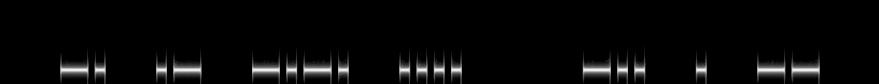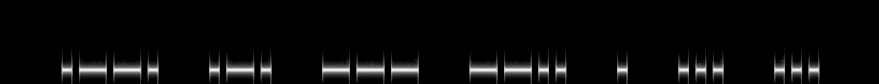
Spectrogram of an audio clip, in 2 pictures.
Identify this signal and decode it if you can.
Morse code, heard as a keyed tone, about 14 wpm, spaced as for 10 wpm, 680 Hz. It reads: NACH DEM PROZESS
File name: Morsekurs / Witze / Witz 03. Mai 2022 50 F70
